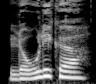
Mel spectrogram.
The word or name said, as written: LOVLIGGJORT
